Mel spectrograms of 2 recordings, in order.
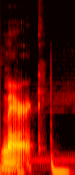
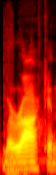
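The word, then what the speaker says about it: Marek: name is Galen Merrick his last name is Merrick and that's how they pronounce it in the Force Unleashed um they've been saying Moroccan this but um yeah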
